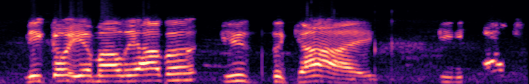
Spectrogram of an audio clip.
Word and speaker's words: Iamaleava: It's Nico Iamaleava. Nope. Iamaleava.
